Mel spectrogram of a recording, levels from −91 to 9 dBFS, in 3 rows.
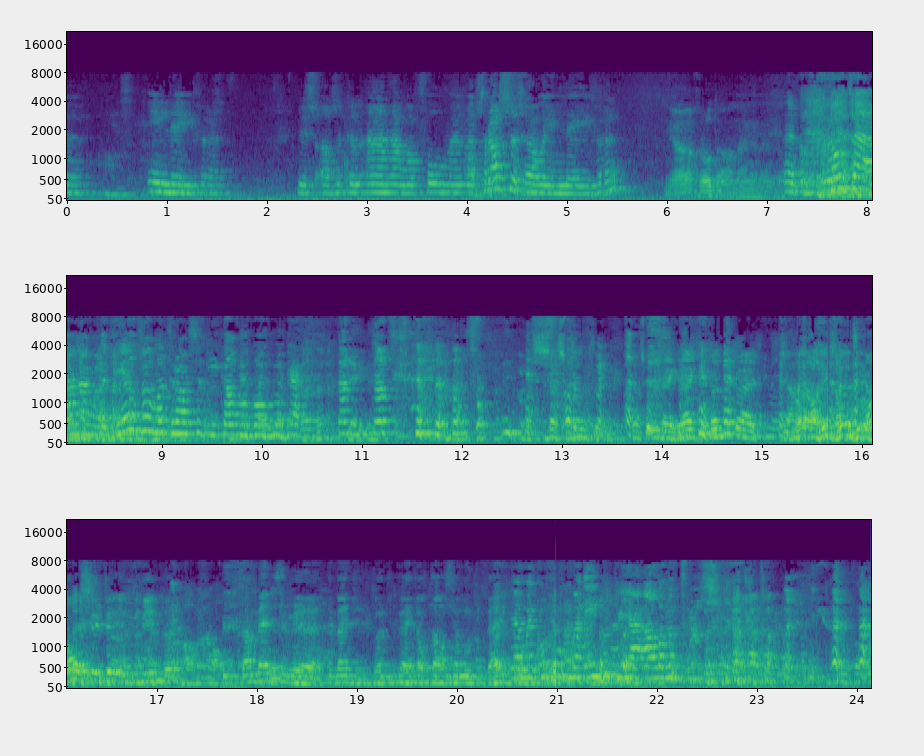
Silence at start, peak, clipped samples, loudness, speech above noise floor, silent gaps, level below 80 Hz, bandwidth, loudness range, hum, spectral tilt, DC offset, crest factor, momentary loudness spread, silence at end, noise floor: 0 s; 0 dBFS; under 0.1%; -17 LUFS; 21 dB; none; -40 dBFS; 8.2 kHz; 10 LU; none; -7 dB/octave; under 0.1%; 18 dB; 15 LU; 0 s; -37 dBFS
